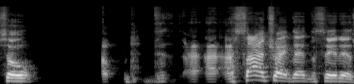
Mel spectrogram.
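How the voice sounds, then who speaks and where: A man's bright, sharp voice, fairly high in pitch, at a moderate pace, in a very clean recording with a silent background. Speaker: podcast host, loan officer. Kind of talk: casual podcast chat. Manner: not very articulate.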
